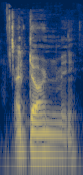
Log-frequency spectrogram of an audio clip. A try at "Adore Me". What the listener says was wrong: Adore me. Not adorn. No N. Adore, Like I adore you.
